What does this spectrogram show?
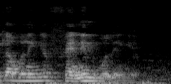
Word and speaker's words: phenyl: बोल के क्या बोलेंगे, फेनिल बोलेंगे। और फेनिल की स्पेलिंग किससे शुरू होगी, P से, PHENYL फेनिल।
